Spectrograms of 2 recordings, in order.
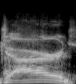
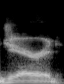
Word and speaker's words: Jard: And they also make like it's pronounced Jard, not Jared.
